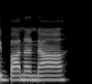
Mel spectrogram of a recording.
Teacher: In English, we stress the middle one, so we say banana, not banana or banana. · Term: stressed syllable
